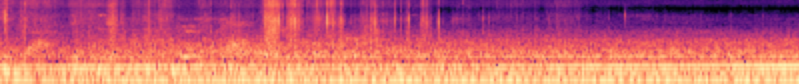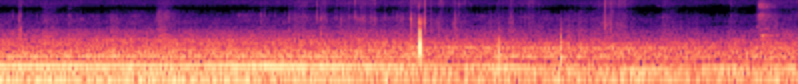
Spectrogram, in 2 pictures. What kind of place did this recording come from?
bus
